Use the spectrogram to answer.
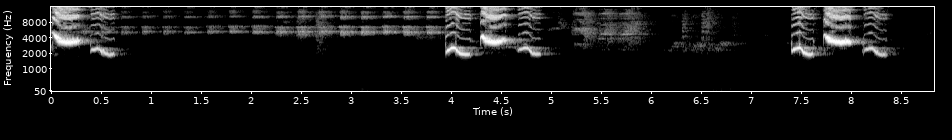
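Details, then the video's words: Orange-headed thrush singing at dawn: three loud bursts of the same ringing three-note phrase, about every three to four seconds, separated by thin sustained high tones and faint twittering. "PANCINGAN ANIS MERAH TERBARU 2022 | BURUNG MACET LANGSUNG IKUT NGEMPLONG"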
